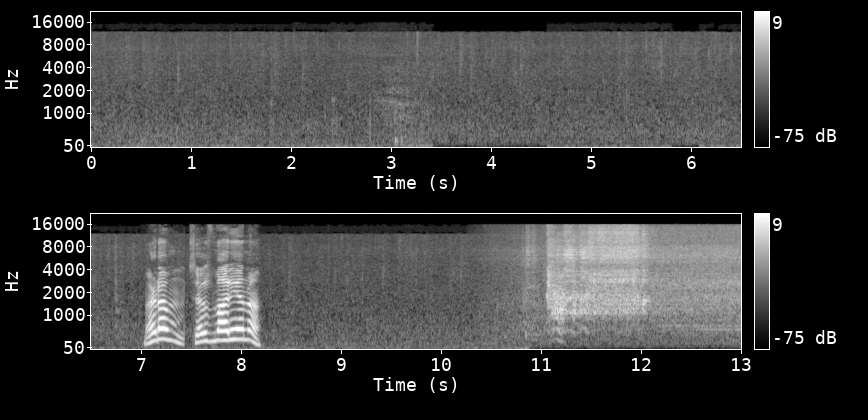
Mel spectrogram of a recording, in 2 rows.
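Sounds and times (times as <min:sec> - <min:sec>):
faint room tone hiss: 0:00.0 - 0:11.1.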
